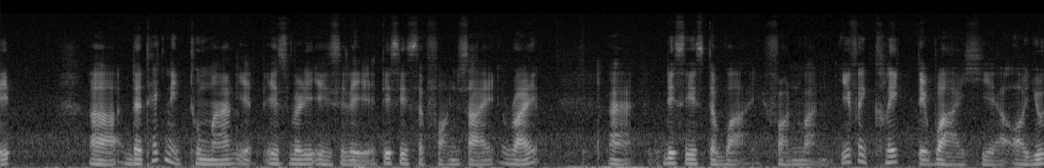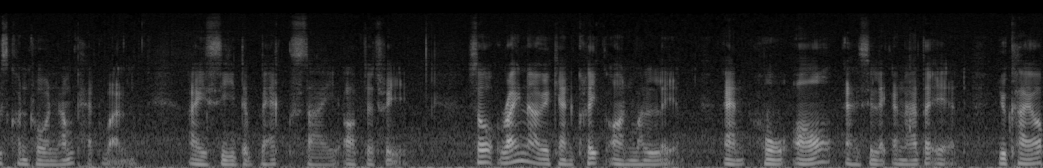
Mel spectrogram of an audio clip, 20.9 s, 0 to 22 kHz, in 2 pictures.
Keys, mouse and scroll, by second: 1.6 middle click, 3.0 middle click, 4.1 KP_1, 7.9 middle click, 10.6 click, 12.0 shift+middle click, 16.4 click, 19.1 alt+click.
